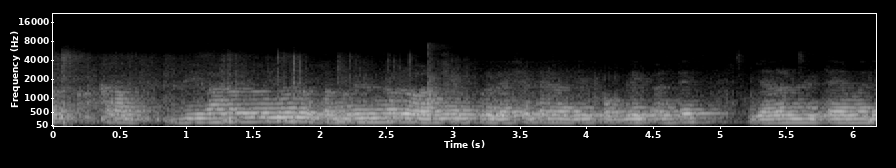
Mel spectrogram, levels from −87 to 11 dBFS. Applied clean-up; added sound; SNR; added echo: none; Thunder; 15 dB; reverberation time 0.7 s.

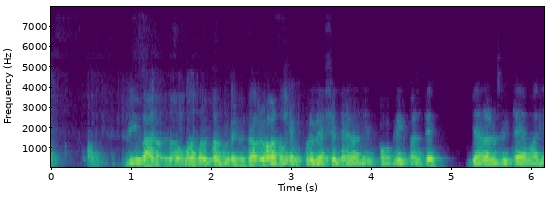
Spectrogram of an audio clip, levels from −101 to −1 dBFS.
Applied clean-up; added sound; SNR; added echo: neural mask model DeepFilterNet 3.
